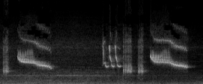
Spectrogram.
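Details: Asian pied starling from Central Java used to teach spotted starlings. Two loud, strident, down-slurred whistles frame a stutter of quick squeaky notes and harsh clicks in this short burst of song.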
